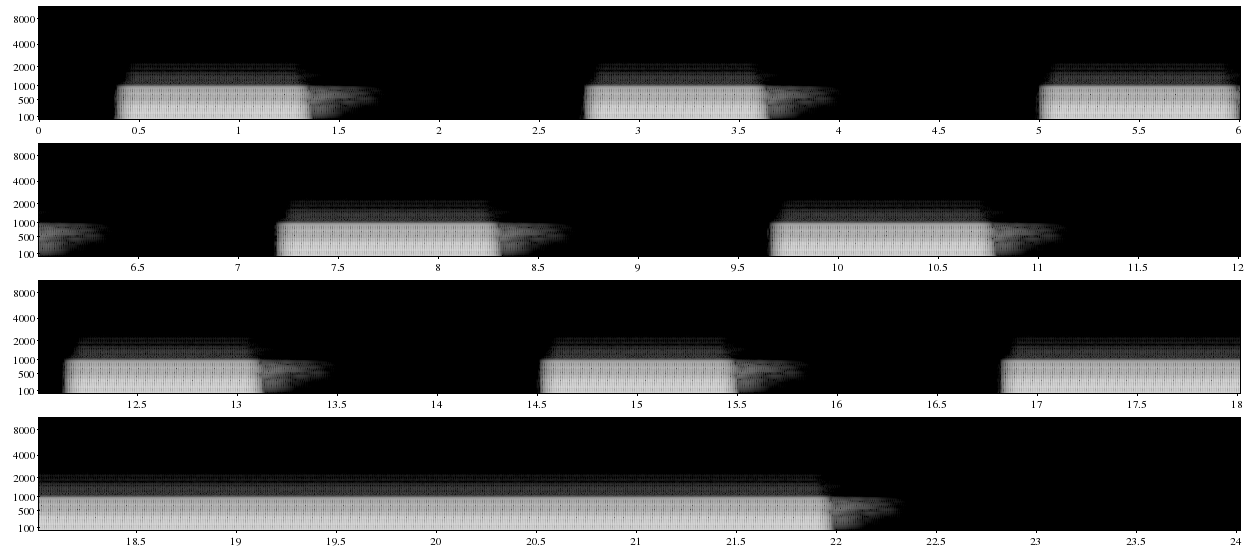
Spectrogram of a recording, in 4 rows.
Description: Ship horn signal, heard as a ship's horn, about 90 Hz, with room echo. 7 short, 1 long. At sea: general emergency alarm.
